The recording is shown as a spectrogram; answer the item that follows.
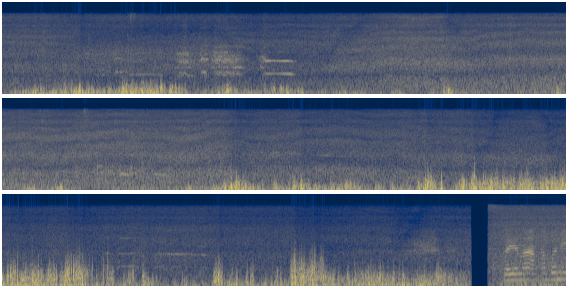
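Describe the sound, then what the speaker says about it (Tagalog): Strong wind gusts across a house rooftop by the sea after a typhoon, a steady loud rush with buffeting bursts while someone talks over it throughout. "malakas ang hangin, baka mahina aking boses dito."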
